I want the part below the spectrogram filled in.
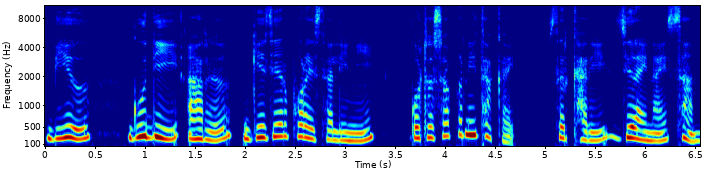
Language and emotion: Bodo, neutral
